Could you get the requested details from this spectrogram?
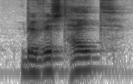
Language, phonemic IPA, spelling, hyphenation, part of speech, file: Dutch, /bəˈʋʏstˌɦɛi̯t/, bewustheid, be‧wust‧heid, noun, Nl-bewustheid.ogg
- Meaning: consciousness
